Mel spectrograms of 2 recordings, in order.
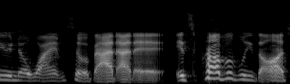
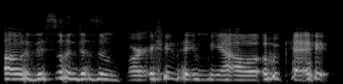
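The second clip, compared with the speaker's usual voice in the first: laughing; 7 dB louder, slower than usual. Real, not acted.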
